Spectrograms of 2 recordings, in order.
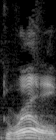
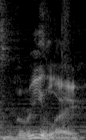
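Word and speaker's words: Grelle: His name is pronounced Grille. I thought it was pronounced Grell, but it's Grille.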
